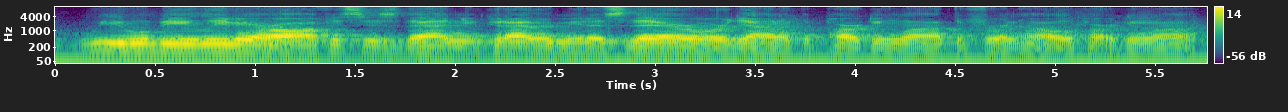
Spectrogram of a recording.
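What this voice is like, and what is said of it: Unwell, strained-sounding voice. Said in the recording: “excuse my voice, I'm getting over a cold”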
